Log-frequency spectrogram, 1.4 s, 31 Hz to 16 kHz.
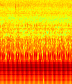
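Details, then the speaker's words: Hi-fi amplifier driven with a 0.5 Hz tone at about 200 W into 8 ohms: a steady low 120 Hz hum with a slight pulsing flutter, as supply ripple bleeds through once the output transistor saturates and its emitter follows the collector. "a tensão do emissor, do transistor, né, seguindo a tensão do coletor, tá? Ou seja, transistor saturado, né?"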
